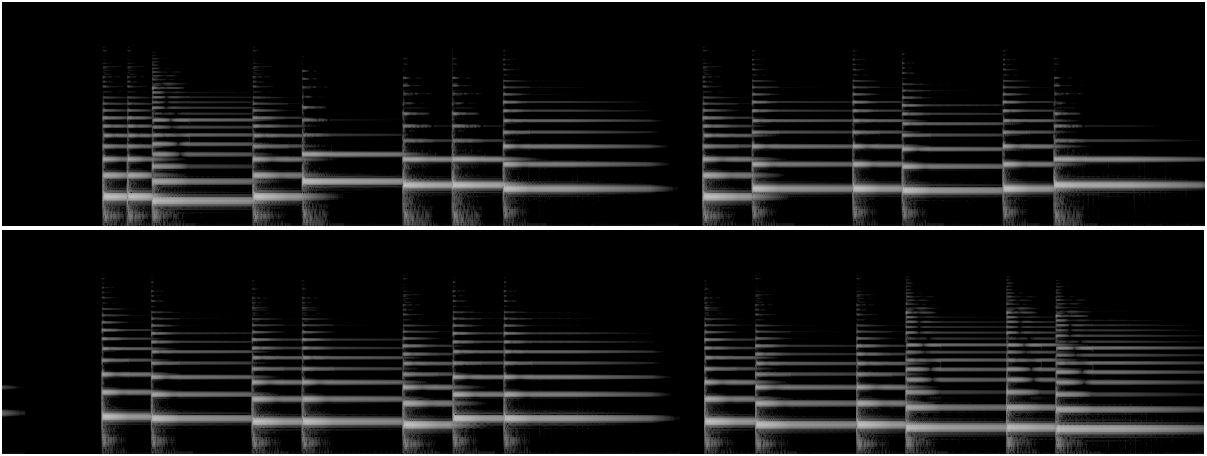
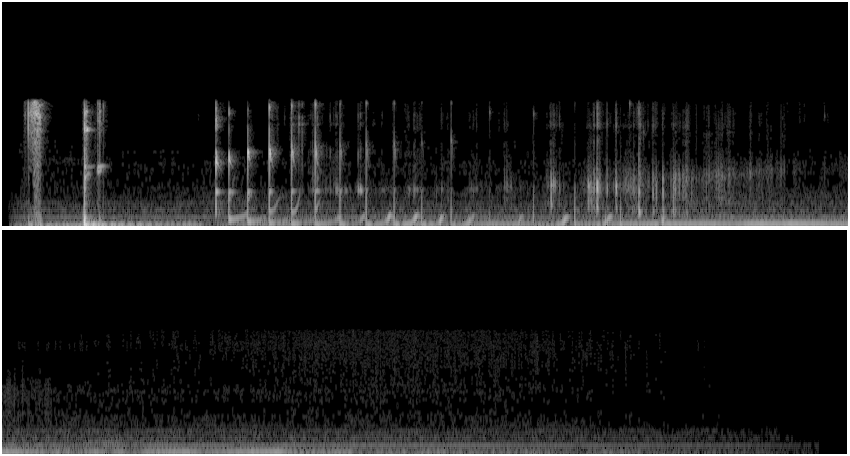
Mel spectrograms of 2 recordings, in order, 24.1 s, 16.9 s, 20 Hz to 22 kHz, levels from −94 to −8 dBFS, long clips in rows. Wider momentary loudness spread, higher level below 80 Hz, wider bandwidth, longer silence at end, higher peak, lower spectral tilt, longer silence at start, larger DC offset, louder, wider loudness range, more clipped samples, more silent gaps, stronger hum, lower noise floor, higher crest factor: second, 12 LU vs 27 LU; second, -82 dBFS vs -48 dBFS; first, 10 kHz vs 4.3 kHz; second, 0 s vs 1.3 s; second, -24 dBFS vs -10 dBFS; first, -4 dB/octave vs -2 dB/octave; first, 1 s vs 0.1 s; neither; about the same, -40 LUFS vs -41 LUFS; second, 3 LU vs 24 LU; neither; first, 6.76-7.01 s, 12.26-13.03 s, 18.81-19.05 s vs none; neither; second, -62 dBFS vs -75 dBFS; second, 16 dB vs 34 dB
